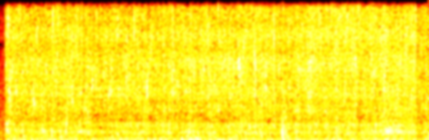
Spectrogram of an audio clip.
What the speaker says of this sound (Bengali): এই মাছ রান্নাতে মাছ ভাজাটাই একটু টাইম লাগে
